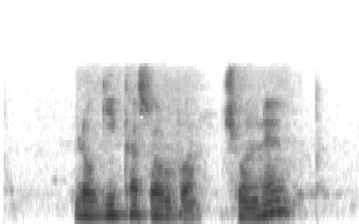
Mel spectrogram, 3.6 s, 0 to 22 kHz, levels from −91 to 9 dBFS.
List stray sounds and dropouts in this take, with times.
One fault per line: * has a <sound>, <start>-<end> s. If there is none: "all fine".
all fine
